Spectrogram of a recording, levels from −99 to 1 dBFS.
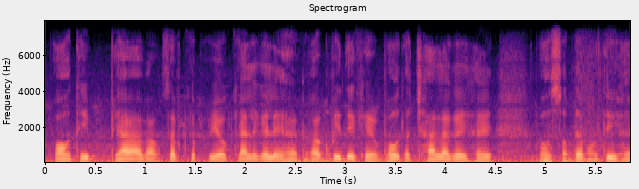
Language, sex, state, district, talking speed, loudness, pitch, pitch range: Maithili, male, Bihar, Samastipur, 145 wpm, -20 LUFS, 120 Hz, 115-125 Hz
